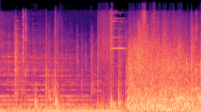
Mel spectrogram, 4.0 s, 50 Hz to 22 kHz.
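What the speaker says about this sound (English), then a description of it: "My man just casually threw a grenade on the ground" A grenade thrown on the ground detonates in the 1988 film They Live, a sudden crashing blast that bursts in after a run of sharp knocks and tones and fills the rest of the moment with dense noisy roar.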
